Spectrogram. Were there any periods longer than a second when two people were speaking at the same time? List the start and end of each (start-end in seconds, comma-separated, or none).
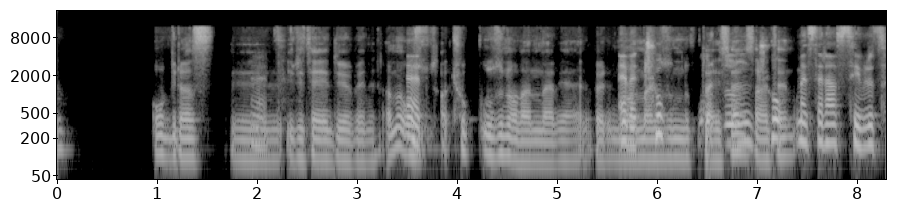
5.6-7.4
